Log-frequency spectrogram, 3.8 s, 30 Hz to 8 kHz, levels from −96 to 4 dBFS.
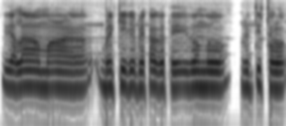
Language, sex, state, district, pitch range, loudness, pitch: Kannada, male, Karnataka, Bijapur, 170-180 Hz, -14 LUFS, 170 Hz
